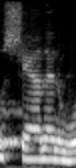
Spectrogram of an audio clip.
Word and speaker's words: Shannan: So S-H-A-N-N-A-N. If you Google Shannon Wilson, my stuff pops up.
